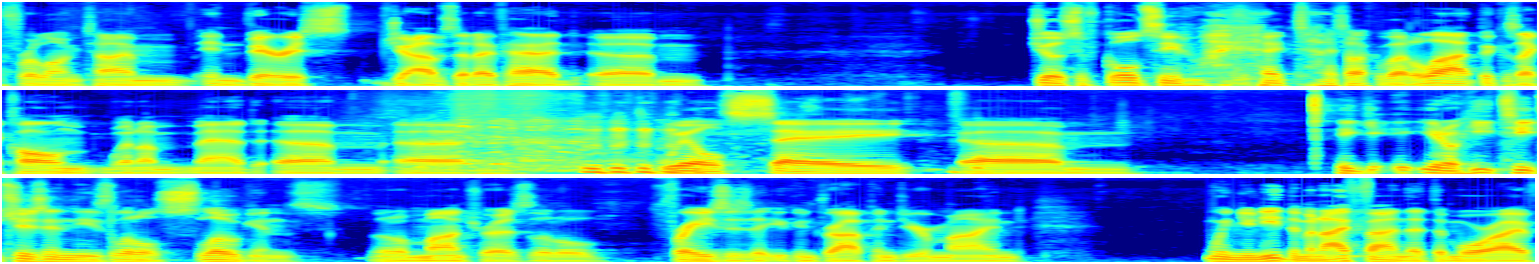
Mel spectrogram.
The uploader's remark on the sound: It’s the latest installment of our Meditation Party series. Live from Omega.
